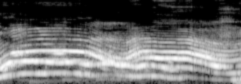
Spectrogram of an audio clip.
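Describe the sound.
A person's voice imitates a long, wailing cry that sounds cat-like and baby-like, sustained and loud for about three seconds with rising and falling pitch.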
